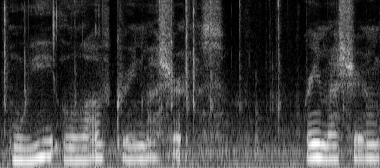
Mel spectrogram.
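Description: A woman whispers at a very slow pace. The sound is dry with no echo, though background noise is noticeable. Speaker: ASMR gaming creator. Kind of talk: ASMR gaming commentary. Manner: whispered. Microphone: studio mic.

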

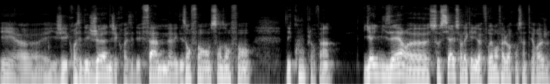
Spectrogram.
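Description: Very clean recording with a silent background of a man with an ordinary speaking voice, medium pitch, fairly even intonation and a moderate pace. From southwest France, Gironde near Bordeaux. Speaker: film set photographer. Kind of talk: interview conversation.

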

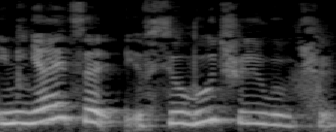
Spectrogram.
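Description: Over a quiet background, a woman with a fairly high pitch and a dark, mellow tone speaks very slowly. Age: 70s. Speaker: product testimonial giver, yoga trainer. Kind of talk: testimony. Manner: hesitant, with filler sounds. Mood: warm, enthusiastic, grateful. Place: home room. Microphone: phone near.

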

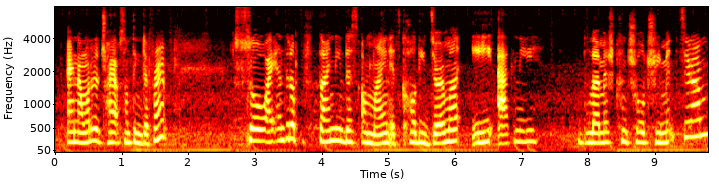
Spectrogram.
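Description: Ordinary pitch variation at a moderate pace, with light background noise. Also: woman. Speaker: beauty vlogger. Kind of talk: casual vlog chat. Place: home room. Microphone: phone near.

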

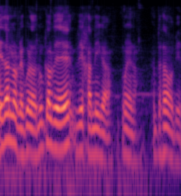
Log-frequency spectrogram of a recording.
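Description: A man speaks with a Spanish accent. His tone is dark and mellow, with ordinary pitch variation. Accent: Peninsular Spanish. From Spain. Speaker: gaming youtuber. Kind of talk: let's play commentary. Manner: casual, thinking aloud.

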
